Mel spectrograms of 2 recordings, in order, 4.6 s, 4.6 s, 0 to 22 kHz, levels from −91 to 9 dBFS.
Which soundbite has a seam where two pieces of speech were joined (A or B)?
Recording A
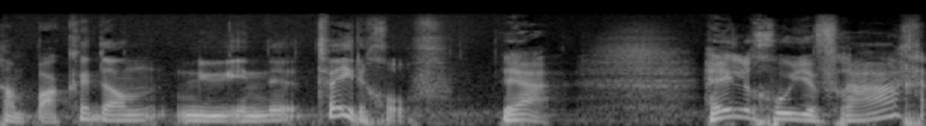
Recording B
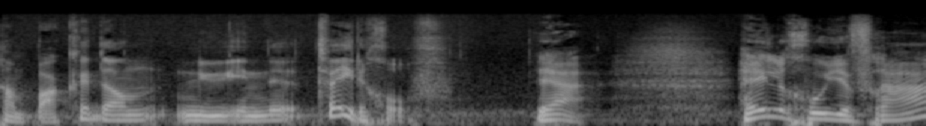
A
